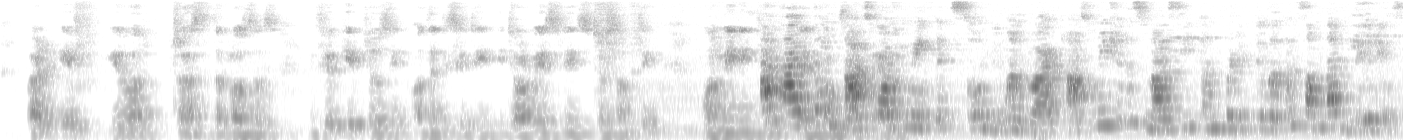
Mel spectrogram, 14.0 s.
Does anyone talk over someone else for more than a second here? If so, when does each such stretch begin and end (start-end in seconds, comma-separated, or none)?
7.6-9.3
